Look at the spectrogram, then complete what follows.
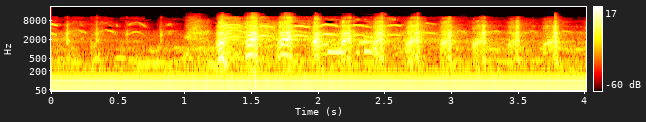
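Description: High-pitched giggling laughter, a quick run of short laughs several times a second that starts about a second in.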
